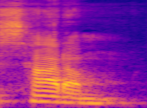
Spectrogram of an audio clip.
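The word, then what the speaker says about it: 사람: পড়েন এই শব্দটা দেখেন এই শব্দটার উচ্চারণ হবে কিন্তু সারাম সারাম ছ এর মতো ষ এর মতো না। অনেকে আবার স্ব এর মতো উচ্চারণ করে বাট সেটা ঠিক না।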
